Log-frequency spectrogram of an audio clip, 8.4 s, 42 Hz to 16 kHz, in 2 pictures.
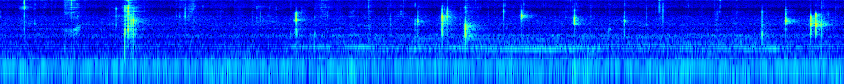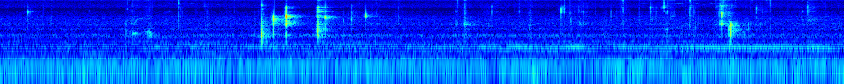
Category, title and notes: Sound effects > Human sounds and actions
Lotion being squelched in hand recorded on my phone microphone the OnePlus 12R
